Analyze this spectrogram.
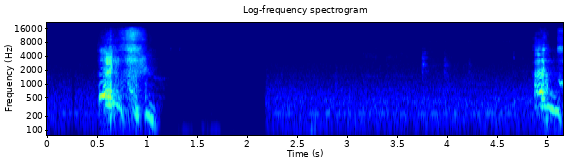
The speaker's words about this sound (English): I got to sneeze. Hang on.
